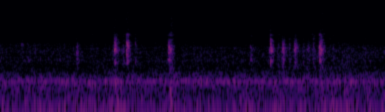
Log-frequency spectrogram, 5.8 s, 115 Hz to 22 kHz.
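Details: Pet cat sneezing indoors, recorded around May 2024; a series of short, sharp bursts comes in quick clusters over a low steady room hum.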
